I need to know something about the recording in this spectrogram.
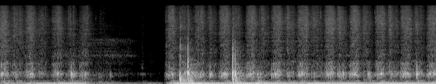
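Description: Steady, rasping scrapes of peeled, washed potatoes being grated into strips on a coarse grater for latkes (potato pancakes), a continuous rough friction noise broken by a brief pause before the grating resumes with a few sharper strokes.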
